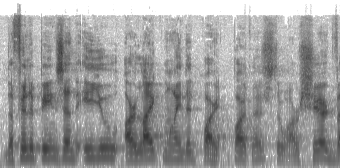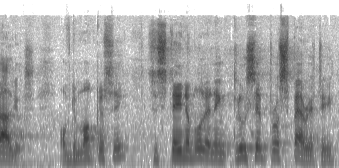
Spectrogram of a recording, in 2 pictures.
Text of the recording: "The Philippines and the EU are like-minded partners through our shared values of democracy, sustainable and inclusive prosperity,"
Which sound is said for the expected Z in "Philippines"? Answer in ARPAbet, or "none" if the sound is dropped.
S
